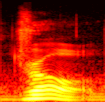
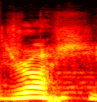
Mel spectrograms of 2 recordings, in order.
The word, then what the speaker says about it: draw: It turns out the word was draw, you know, with the W. The guy read as drosh, you know.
